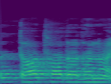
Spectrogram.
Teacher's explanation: और दंत कह रहे हैं तो त, थ, द, ध, न यानी त वर्ग के जितने भी वर्ण होते हैं वो दंत उच्चारण स्थान से उच्चारित होते हैं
